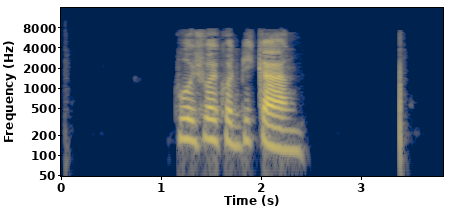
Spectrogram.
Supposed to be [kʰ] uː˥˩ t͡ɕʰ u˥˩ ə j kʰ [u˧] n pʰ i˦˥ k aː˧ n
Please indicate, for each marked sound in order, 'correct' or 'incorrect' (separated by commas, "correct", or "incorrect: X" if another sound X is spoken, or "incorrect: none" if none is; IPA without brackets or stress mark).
incorrect: pʰ, incorrect: o˧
